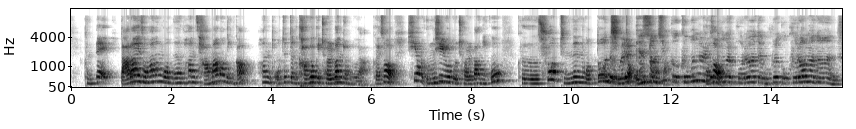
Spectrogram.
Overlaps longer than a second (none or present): present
